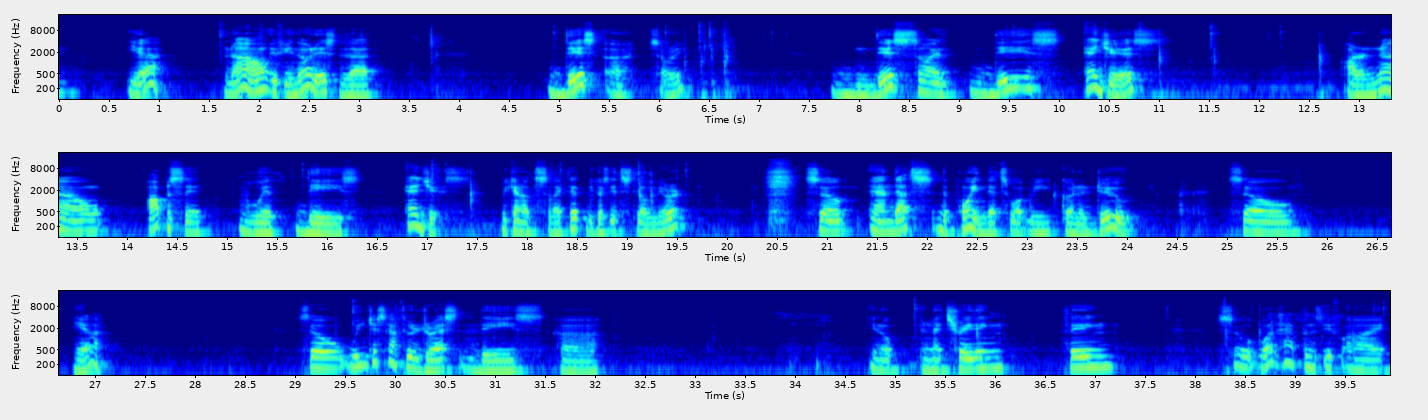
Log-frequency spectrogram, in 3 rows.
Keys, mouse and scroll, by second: 1.6 shift+middle click, 2.0-2.4 scroll up 1, 2.4-4.8 middle drag, 4.8 click, 5.9 click, 6.4 shift+s, 8.4 click, 9.4 click, 12.0 ctrl+click, 15.6 click, 17.0 ctrl+click, 18.2 click, 19.4 click, 20.3-22.4 middle drag, 22.4 scroll down 1, 22.6-25.8 middle drag, 28.0-39.1 middle drag, 39.7-39.9 drag.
